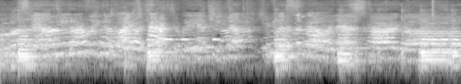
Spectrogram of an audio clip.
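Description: A group of young children singing a song together over musical accompaniment.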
